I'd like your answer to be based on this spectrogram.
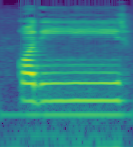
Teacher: the ra is going to be soft because there's a kasra preceding the ra sukun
